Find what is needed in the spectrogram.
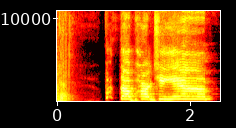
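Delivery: high, loud shout-out to a fan; loud greeting. Real, not acted. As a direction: call out to the fan with energy.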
